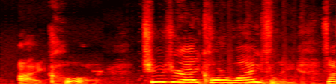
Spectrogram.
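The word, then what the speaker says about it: Ichor: fill it with magical iCore that's pronounced Ike or choose your iCore wisely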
